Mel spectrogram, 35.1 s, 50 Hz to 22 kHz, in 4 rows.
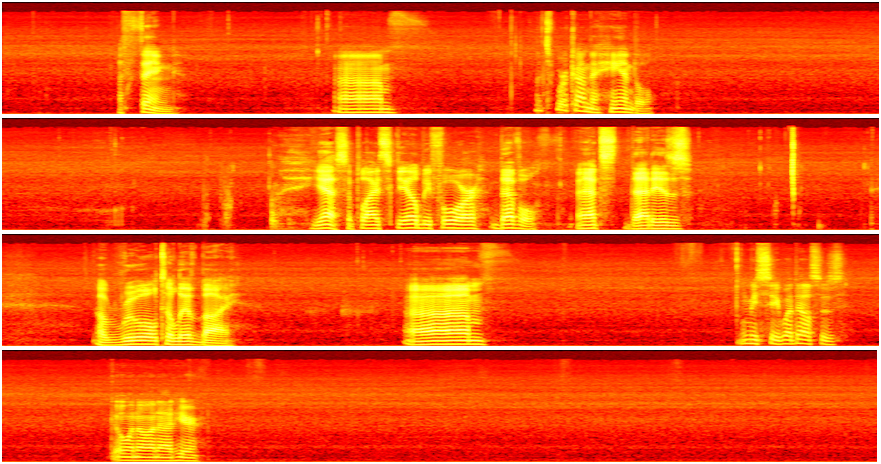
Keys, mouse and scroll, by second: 0.0-1.4 scroll up 2, 0.4 shift+middle click, 1.5-2.0 scroll down 1, 3.3 s, 4.0 middle click, 16.7 middle click, 20.7-21.2 scroll up 2, 21.2 shift+middle click, 21.7 middle click.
